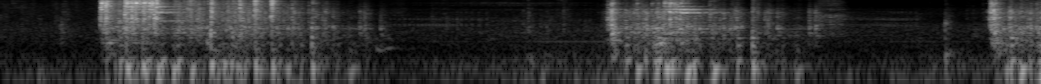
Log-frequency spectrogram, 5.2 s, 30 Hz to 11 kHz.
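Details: Predator 224 Max Performance HEMI engine on Mega Moto minibike, first start after build: three throttle blips settling to a steady, clean idle; runs well despite a fuel leak, owner suspects stuck float or needle flooding the carburetor.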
